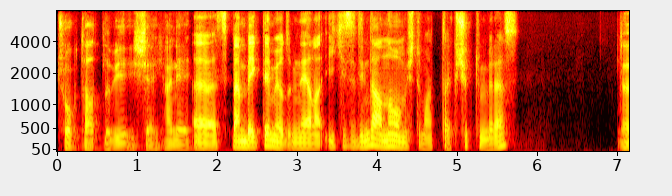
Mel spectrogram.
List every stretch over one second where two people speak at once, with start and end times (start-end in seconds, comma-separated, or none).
none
